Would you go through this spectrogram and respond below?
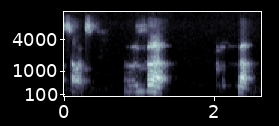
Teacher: Hard, we pronounce it D, like a hard D sound. Soft pronunciation without the Dagesh Lene, it's kind of a buzzed D, a voiced TH, if you will.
